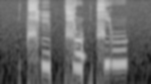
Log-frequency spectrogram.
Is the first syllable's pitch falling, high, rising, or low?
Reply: low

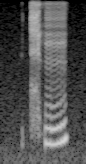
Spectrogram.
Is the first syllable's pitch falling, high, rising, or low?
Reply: rising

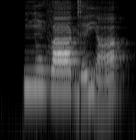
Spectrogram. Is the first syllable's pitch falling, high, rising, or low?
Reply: high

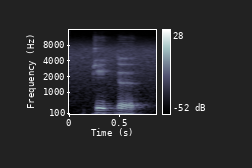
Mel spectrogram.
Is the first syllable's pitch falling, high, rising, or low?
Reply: low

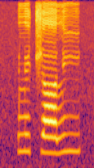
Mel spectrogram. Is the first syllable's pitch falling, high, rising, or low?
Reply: low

